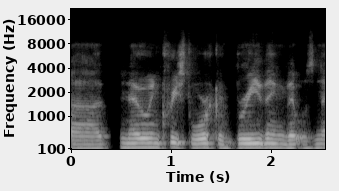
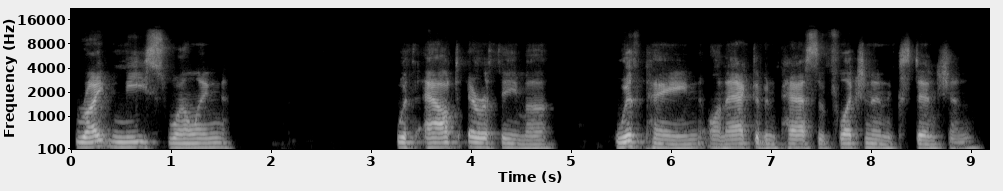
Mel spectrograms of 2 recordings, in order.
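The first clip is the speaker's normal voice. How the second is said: slowed down. Real, not acted. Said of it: "slowing down for you".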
